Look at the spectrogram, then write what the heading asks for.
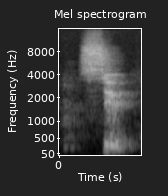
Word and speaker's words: suit: Suit. E esse U, I no final vira U, só U, né?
